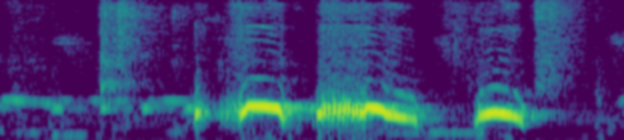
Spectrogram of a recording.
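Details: Mellow spotted dove coos used to lure doves into song: a faint steady tone, then a rounded coo, a longer quavering coo and a clear arched closing coo.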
